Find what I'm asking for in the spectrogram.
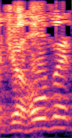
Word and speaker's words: Jehovah: Pronounce it either Yahweh or Jehovah.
